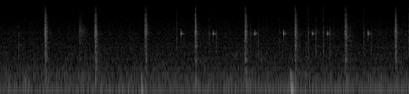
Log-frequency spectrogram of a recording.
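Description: Clock ticking steadily, once a second. In the second half, short high chirps fall between the ticks, and there is a soft low thud a little past the middle.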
